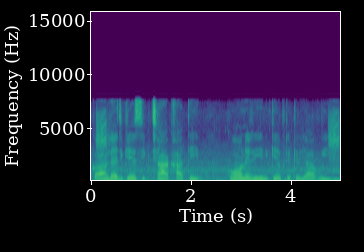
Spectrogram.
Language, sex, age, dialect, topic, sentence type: Maithili, male, 60-100, Angika, banking, question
